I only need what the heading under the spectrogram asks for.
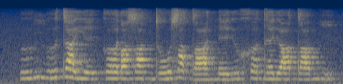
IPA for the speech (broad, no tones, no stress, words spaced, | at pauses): ɯ ŋɯdaje kʌɾʲʌzˤɯ ndozʌ dˤɛ neɾʲuxʌdɛ ɾʲo dˤɯbi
